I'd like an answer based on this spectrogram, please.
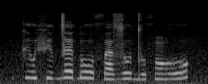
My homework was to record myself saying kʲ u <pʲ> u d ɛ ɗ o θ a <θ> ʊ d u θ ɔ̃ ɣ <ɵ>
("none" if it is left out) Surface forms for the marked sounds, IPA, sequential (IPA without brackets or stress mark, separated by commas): fʲ, z, o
